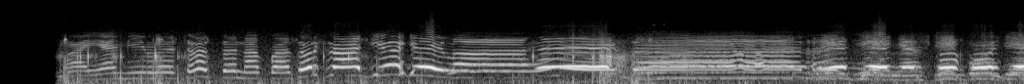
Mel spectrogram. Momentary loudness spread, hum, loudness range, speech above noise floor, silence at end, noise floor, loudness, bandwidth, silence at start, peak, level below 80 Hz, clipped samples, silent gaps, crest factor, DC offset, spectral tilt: 14 LU; none; 5 LU; over 75 dB; 0 s; under -90 dBFS; -13 LUFS; 5.2 kHz; 0.6 s; -2 dBFS; -42 dBFS; under 0.1%; none; 12 dB; under 0.1%; -5.5 dB/octave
